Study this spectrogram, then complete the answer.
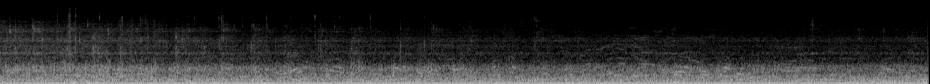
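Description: Loud live band music plays through large outdoor speakers, heavy with booming bass.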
